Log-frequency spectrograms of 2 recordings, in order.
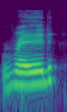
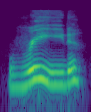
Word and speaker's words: read: re e a d that could be pronounced red past tense you could pronounce it read present tense but in this one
